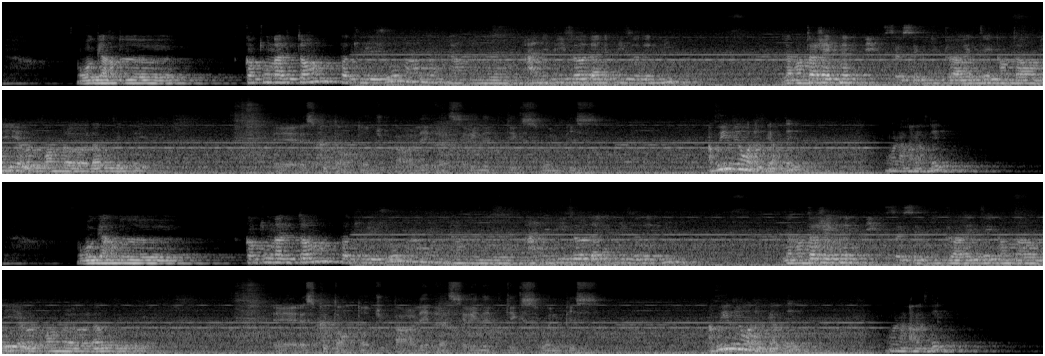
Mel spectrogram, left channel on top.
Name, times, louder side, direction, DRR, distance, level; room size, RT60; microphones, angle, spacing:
voice 1, 0.8-1.8 2.4-6.8 7.8-11.9 17.5-18.4 19.2-19.8, equal, 80° left, 3 dB, 1.8 m, -26 dB
sound 1, 3.5-19.0, equal, 15° left, 2.1 m, -34 dB
sound 2, 4.8-7.3, right 1 dB, 80° right, 1.0 m, -40 dB
voice 2, 13.1-16.4 19.5-19.8, right 2 dB, 20° right, 3 dB, 1.0 m, -36 dB
12.5 x 4.5 x 5.5 m, 1.5 s
head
